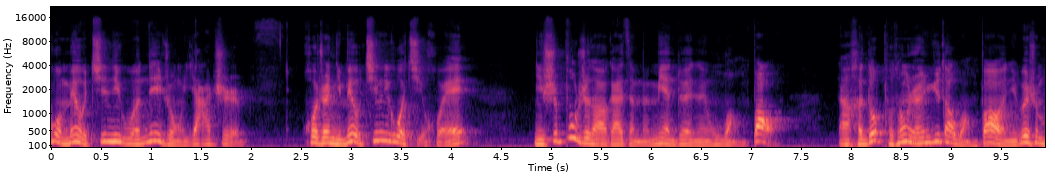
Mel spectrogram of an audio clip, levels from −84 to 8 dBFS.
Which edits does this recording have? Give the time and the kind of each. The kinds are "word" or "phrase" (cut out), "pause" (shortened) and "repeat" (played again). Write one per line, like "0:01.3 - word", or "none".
none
